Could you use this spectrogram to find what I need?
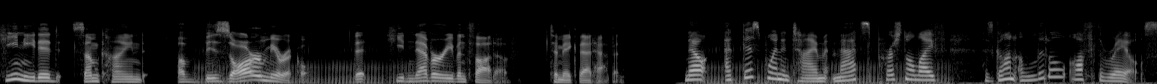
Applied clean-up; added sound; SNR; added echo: none; Purr; 17 dB; none.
